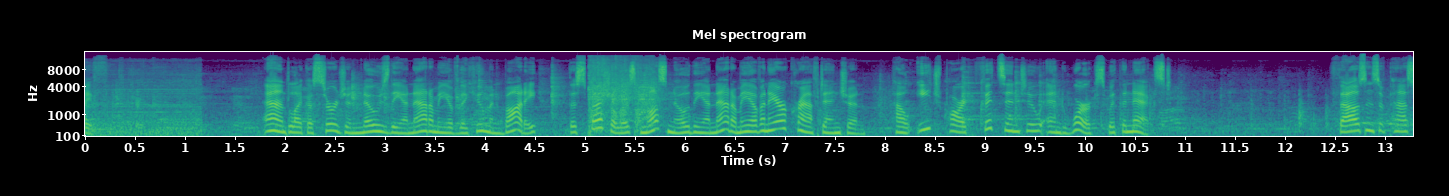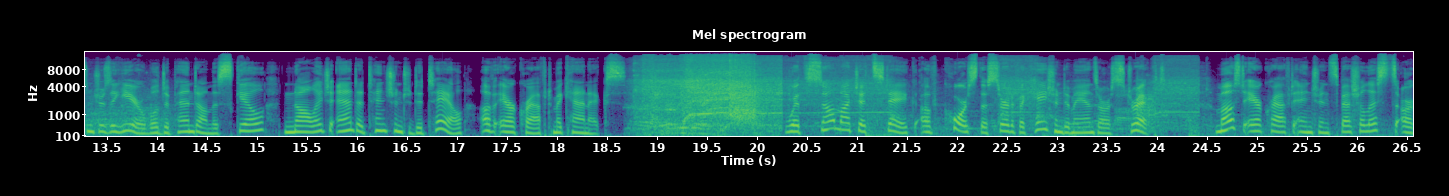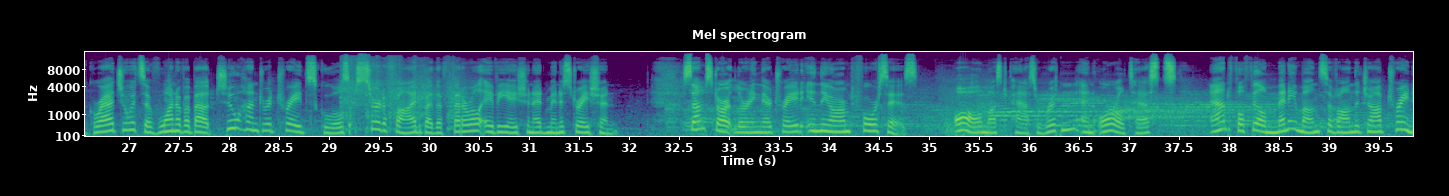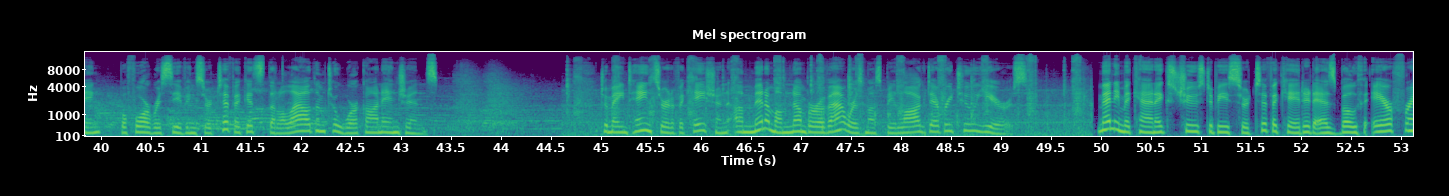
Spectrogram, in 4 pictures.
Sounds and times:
Speech: 1.5 - 11.0, 12.5 - 19.5, 20.3 - 24.0, 24.6 - 31.9, 32.5 - 43.4, 45.0 - 49.3, 50.0 - 53.1.

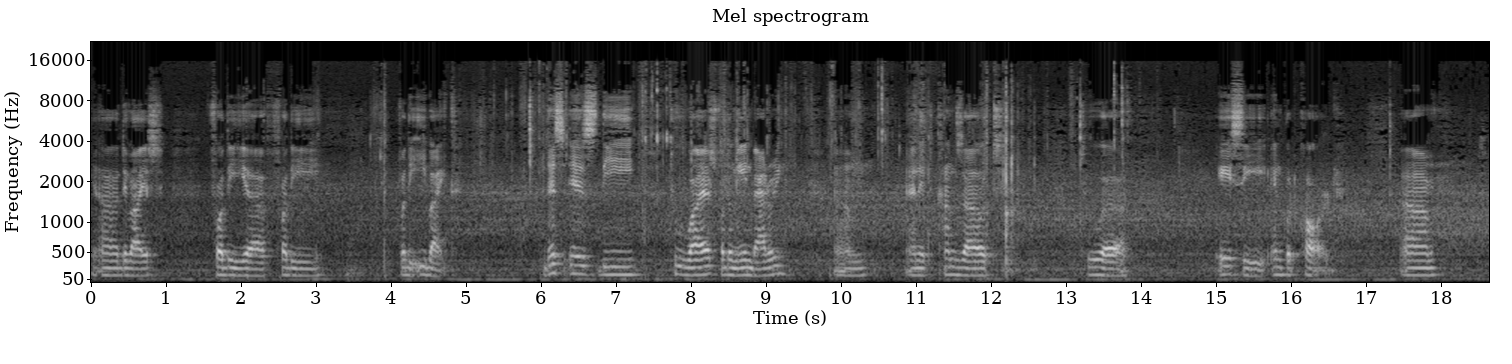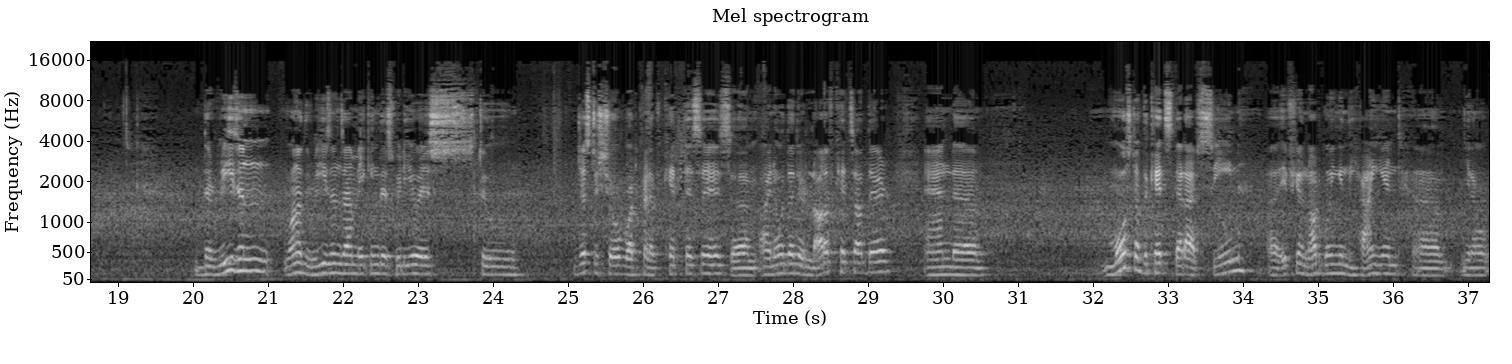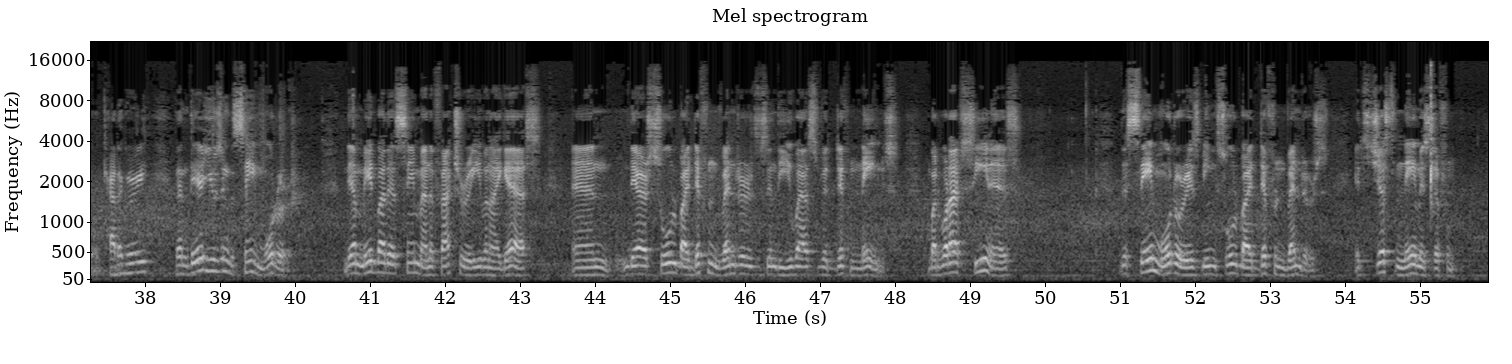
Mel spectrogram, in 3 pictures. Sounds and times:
Speech: 0.0 - 1.0, 1.6 - 3.1, 4.1 - 5.0, 6.0 - 12.2, 13.2 - 13.9, 15.0 - 16.7, 17.4 - 18.0, 20.0 - 24.4, 25.1 - 30.6, 32.1 - 49.7, 51.0 - 55.5.

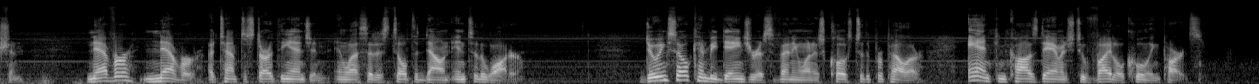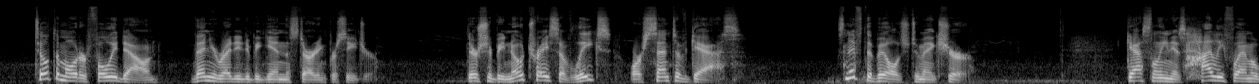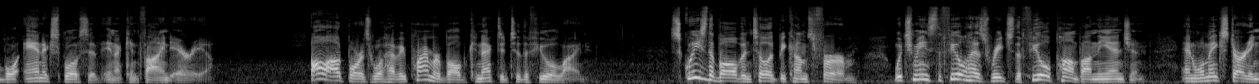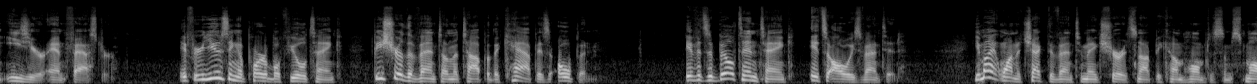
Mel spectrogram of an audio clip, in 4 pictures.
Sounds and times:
Speech: 0.0 - 0.2, 0.9 - 5.2, 6.4 - 12.1, 12.9 - 16.4, 17.2 - 20.0, 21.0 - 22.4, 23.8 - 27.4, 28.3 - 31.1, 31.9 - 39.0, 39.6 - 43.8, 44.6 - 46.8, 47.5 - 50.3.

